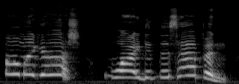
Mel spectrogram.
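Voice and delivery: high, loud wail of hammed-up dismay; mock baffled customer. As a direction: cry out like a melodramatic, clueless driver. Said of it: "And he wonders".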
